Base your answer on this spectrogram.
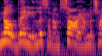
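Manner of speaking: normal talking voice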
